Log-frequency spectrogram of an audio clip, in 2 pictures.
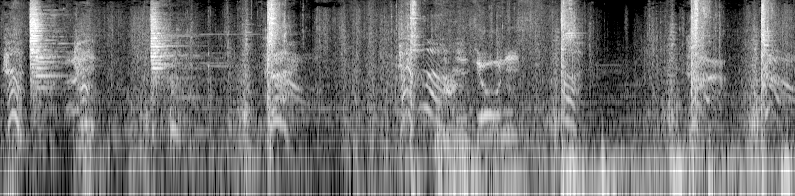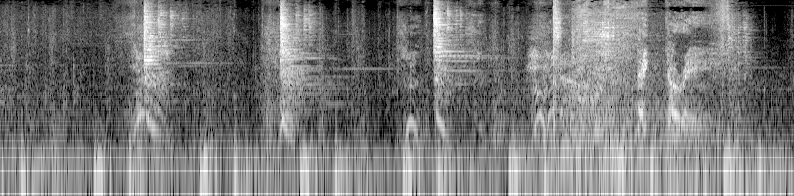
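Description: Metal blades clash and ring in a fast sword fight.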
